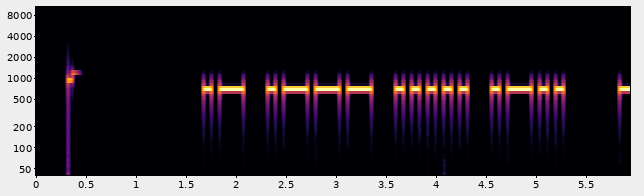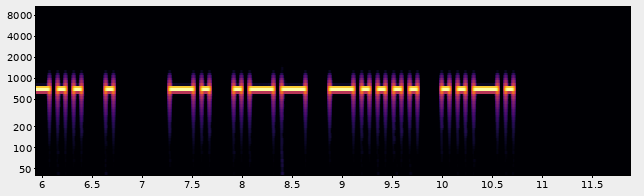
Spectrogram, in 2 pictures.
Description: Morse code, heard as a keyed tone, about 16 wpm, 700 Hz. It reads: AJ5L DE NW6F
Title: USA Callsign DE Callsign - 4 Characters - 15wpm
